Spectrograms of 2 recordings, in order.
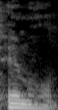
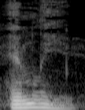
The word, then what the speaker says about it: Himlee: Whenever I go up to the mic, Himmel. No, dude. Himlee, bro. I'm proud of the Lee part of my name.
